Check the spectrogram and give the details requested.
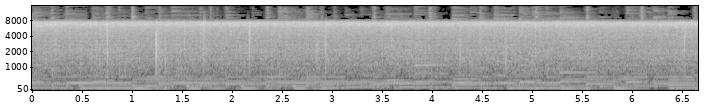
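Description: Chicken pieces frying in hot oil with chopped onion, green chilli, ginger and garlic in a nonstick pan: a steady sizzle, with a few light clicks of the spatula against the pan. Soft background music with changing low notes plays under it.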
